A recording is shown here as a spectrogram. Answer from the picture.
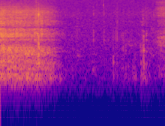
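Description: A girl's breathy exhale trailing off the end of a spoken 'no', fading within the first second, followed by quiet with a few faint clicks.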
